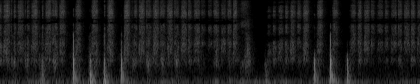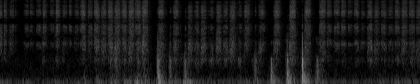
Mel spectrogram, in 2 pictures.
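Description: Fingers hold a blue wooden graphite pencil and make short scratching strokes around the eye of a graphite portrait on a flat sheet of drawing paper. A quiet, steady papery scratch hiss runs throughout, broken by sharp, brief stroke ticks that cluster in quick bursts.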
